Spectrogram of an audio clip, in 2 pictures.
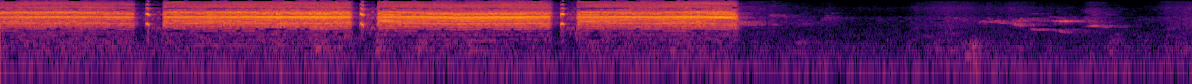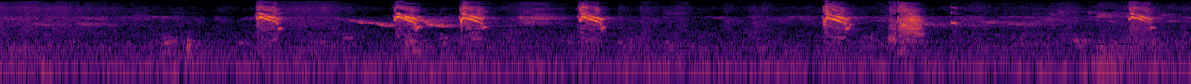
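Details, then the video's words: Streaked weaver tutor song for oriental magpie-robins and white-rumped shamas: three loud, harsh buzzing blasts, then a pause and scattered sharp high chip notes. "Manyar kembang dor untuk masteran burung kacer &murai batu anda"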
